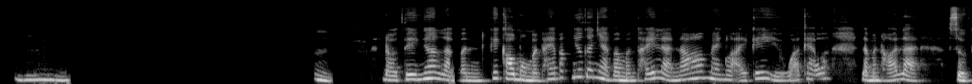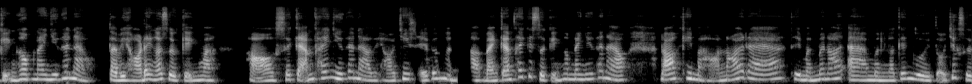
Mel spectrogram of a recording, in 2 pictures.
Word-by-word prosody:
Ừm. 205 -2 0 2.4
Ừm, 215 -4 +2 0.6
đầu 200 -3 -1
tiên 230 +1 +3
á 285 +1 +6
là 230 -6 0
mình 175 -1 0
cái 285 - -1
câu 250 - +7
mà 215 -3 +2
mình 180 - +3
hay 250 +2 -2
bắt 315 +3 -8
nhất 350 +1 -4
á 345 - 0
nha 280 -7 +1
và 195 - +1
mình 180 -1 +4
thấy 250 +7 +1
là 240 -8 -1
nó 240 +10 +1
mang 255 -6 -2
lại 180 -4 -3
cái 275 - 0
hiệu 190 -10 -3
quả 195 - -4
cao 245 -3 -3
á, 270 +1 -6 0.3
là 205 - 0
mình 185 -1 +4
hỏi 180 +4 -2
là 195 -8 +1 0.3
"Sự 180 -4 +4
kiện 205 -2 0
hôm 235 +3 +2
nay 230 -1 0
như 225 +1 +2
thế 285 - +2
nào?", 195 - 0
tại 195 - +4
vì 195 - +6
họ 180 -1 +2
đang 225 +2 +3
ở 235 - +3
sự 225 -5 +3
kiện 195 +1 0
mà, 190 -1 -1 0.3
họ 180 +1 +2
sẽ 225 - -3
cảm 235 - +4
thấy 295 +3 -3
như 280 -5 +4
thế 300 - -1
nào 265 -10 0
thì 180 - -6
họ 175 -2 -5
chia 255 - 0
sẻ - - -3
với 270 +1 0
mình: 270 -7 0
"À, 195 -2 -2
bạn 170 +2 +4
cảm 215 +1 +5
thấy 335 - -2
cái 370 - -3
sự - - +3
kiện 205 - -3
hôm 240 -1 -2
nay 235 - 0
như 240 +2 -2
thế 310 - -4
nào?" 205 -8 +1 0.3
Đó, 245 +3 +4
khi 270 0 +3
mà 220 -4 -1
họ 175 - -6
nói 205 +10 0
ra 290 -4 -2 0.2
á 275 +4 -3
thì 230 -3 0
mình 200 0 +1
mới 240 - -2
nói: 265 +3 -1
"À, 200 -1 +1
mình 190 -2 +2
là 185 - 0
cái 260 - -1
người 220 -8 +2
tổ - - -3
chức 310 0 -4
sự 205 - -1
225 Hz, 280 wpm, -20 LUFS, 195-260 Hz, 2.4 s, câu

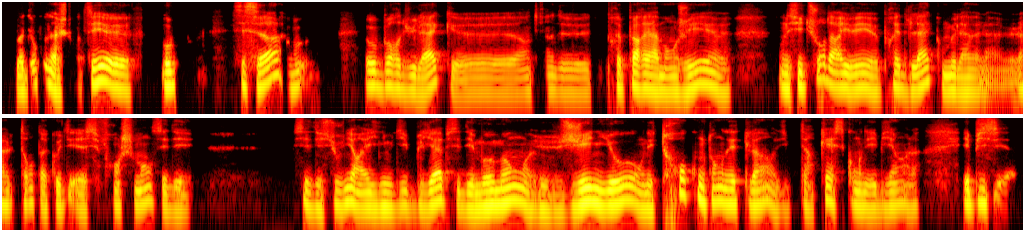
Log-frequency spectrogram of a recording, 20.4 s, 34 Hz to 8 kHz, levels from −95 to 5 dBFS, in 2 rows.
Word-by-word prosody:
Bah - - +3
donc - - -2
on - - +1
a - - +7
chanté, 170 +3 +3
heu, 120 -6 +5 0.3
au 130 0 +7
b - - -4 0.6
c'est - - -4
ça - - +4
au 130 - -4 0.6
au 135 0 +4
bord 130 -1 +1
du 110 -1 -2
lac, 110 +6 +1
heu, 95 0 -5
en 100 +2 -9
train 110 -1 -10
de 100 -1 -7
préparer 120 0 +3
à 105 -1 +3
manger, 110 +8 0
heu, 105 -5 -4 0.5
on 120 - 0
essaie 120 +2 +1
toujours 160 - -2
d'arriver, 125 -4 +3
heu, - - -2
près 120 +4 -3
de 110 -1 -3
lac, 140 +6 +1
met 110 0 +2
la 100 -1 -1
la 90 - -8
la 115 -1 -6
tente 125 +2 -8
à - - -1
côté. 105 -2 -4
Et 95 - -1
c'est - - -8
franchement 125 +5 -3
c'est 105 -7 -6
des 90 -1 -6 1.0
c'est 115 - -4
des 100 - -5
souvenirs 115 +2 0
inoubliables, 105 +5 +1
c'est 110 - -7
des 100 -1 0
moments, 120 +5 +3
heu, 95 0 -4
géniaux. 120 +6 +5
On 100 - -1
est 95 -1 -3
trop 200 -2 0
content 135 -7 -1
d'être 120 -1 0
là. 115 +3 +1
On 115 - -5
dit: 95 0 -13
«Putain, 100 -6 -8
qu'est-ce 140 -5 -2
qu'on 110 -2 -2
est 100 -1 -2
bien 110 +3 -5
là», 105 +2 -11 0.4
et 120 - +3
puis 125 +2 -1
c'est, 225 - -5
heu 460 - -10
115 Hz, 205 wpm, -24 LUFS, 100-125 Hz, 1.0 s, a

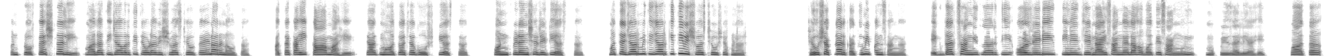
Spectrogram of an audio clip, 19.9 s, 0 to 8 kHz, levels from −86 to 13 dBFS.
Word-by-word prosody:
पण 240 - -2
प्रोफेशनली 275 +1 0
मला 245 +3 0
तिच्यावरती 280 +2 0
तेवढा 270 0 +1
विश्वास 255 +1 -3
ठेवता 260 +1 -2
येणार 295 -1 +3
नव्हता. 180 -5 -5 0.4
आता 210 +4 -3
काही 275 +2 +4
काम 255 0 +3
आहे. 190 -4 -3 0.2
त्यात 245 +1 0
महत्त्वाच्या 245 +2 0
गोष्टी 235 +2 -2
असतात, 205 -4 -5 0.4
कॉन्फिडेन्शियलिटी 255 +1 +3
असतात, 195 -3 -6 0.4
मग 290 - 0
त्याच्यावर 315 +1 +3
मी 325 +1 +5
तिच्यावर 320 +1 +2
किती 335 +3 +5
विश्वास 280 -5 +3
ठेवू 250 - 0
शकणार? 210 -4 -6 1.0
ठेवू 235 +2 +5
शकणार 310 +2 +3
का? 220 - -2
तुम्ही 300 +2 +5
पण 255 - +2
सांगा. 185 -5 -7 0.4
एकदाच 225 +8 +1
सांगितल्यावर 270 -3 +1
ती 275 0 -2
ऑलरेडी 275 +3 +3
तिने 275 0 +3
जे 270 0 +1
नाही 245 -1 +3
सांगायला 250 0 0
हवं, 240 -2 -2
ते 255 - -1
सांगून 230 -1 -3 0.2
मोकळी 215 +1 -4
झाली 190 -2 -4
आहे. 185 +1 -9 0.4
मग 245 - -2
आता 235 +3 -1
255 Hz, 150 wpm, -23 LUFS, 230-275 Hz, 1.0 s, मी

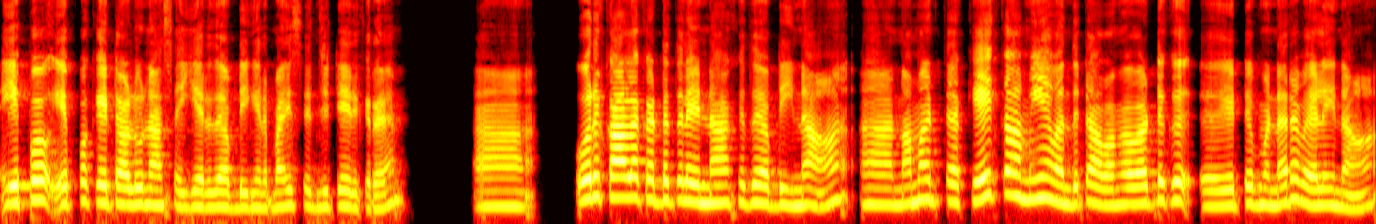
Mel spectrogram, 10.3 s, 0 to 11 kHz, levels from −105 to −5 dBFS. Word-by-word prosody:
எப்போ, 255 +4 +2 0.2
எப்ப 220 +3 -11
கேட்டாலும் 210 -2 +2
நான் 195 0 -1
செய்யிறது 180 0 -2
அப்பிடிங்கிற 175 -1 -4
மாரி 180 +2 -1
செஞ்சிட்டே 180 +1 -6
இருக்குறேன். 165 +5 -4 0.6
ஆ, - - -4 0.8
ஒரு 275 +2 +6
காலகட்டத்தில 260 -4 +5
என்ன 220 - 0
ஆகுது 230 0 -4
அப்பிடின்னா, 200 -1 -2 0.4
ஆ - - -4 0.2
நம்மட்ட 245 +1 -1
கேக்காமயே 285 0 +4
வந்துட்டு, 215 +2 -2
அவங்க 200 +1 -1
பாட்டுக்கு, 245 +3 +1 0.2
அ - - -4 0.2
8:00 210 +3 -6
மணி 200 0 -3
நேரம் 230 0 0
வேலைன்னா 195 -5 -1
215 Hz, 150 wpm, -23 LUFS, 190-250 Hz, 0.8 s, ஒரு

